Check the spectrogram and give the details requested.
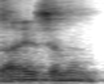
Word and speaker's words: Eisman: It's 3 syllables, Eisman.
